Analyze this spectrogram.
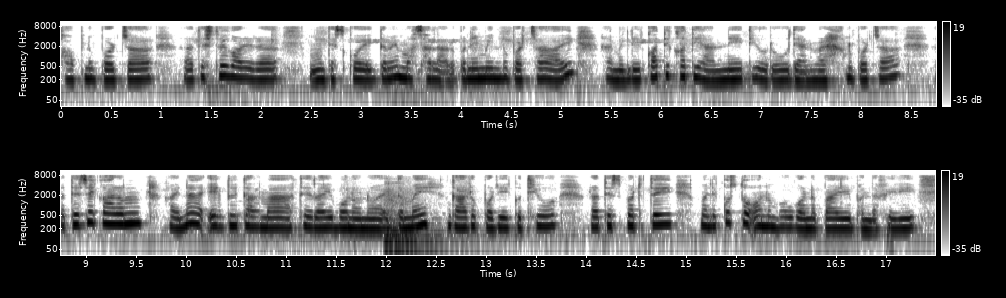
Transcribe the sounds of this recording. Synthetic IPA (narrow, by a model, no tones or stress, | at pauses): kʰʌpnupʌrt͡sʰʌ | rʌt̪est̪ojɡʌɾeɾʌ | t̪eskoek̚d̪ʌmʌjmʌsalaɦʌɾupʌnimilnupʌrt͡sʰʌɦʌjhamilekʌt̪ikʌt̪iɦanːet̪iɦʌɾud̪ʱjanmarakʰnupʌrt͡sʰʌ | rʌt̪esʌjkaɾʌnɦʌjnʌek̚d̪ujt̪almat̪eslajbʌnawnʌek̚d̪ʌmʌjɡaɽopʌɾiekot̪ʰijorʌt̪esbʌrt̪ʌj | mʌjlekʌst̪oʔʌnubʱʌbɡʌrnʌpaebʱʌnd̪apʰeɾi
